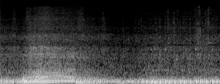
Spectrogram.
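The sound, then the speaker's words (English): A loud car engine sound effect revs, its pitch sweeping upward and back down, then settles into a rough, rumbling idle with a clattery texture before cutting off abruptly. “We haven't talked about cars in forever”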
